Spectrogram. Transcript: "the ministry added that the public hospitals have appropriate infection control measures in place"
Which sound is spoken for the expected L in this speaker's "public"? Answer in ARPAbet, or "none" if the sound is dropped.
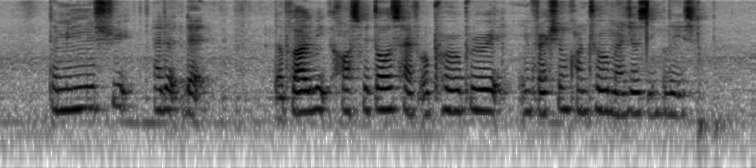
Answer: none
